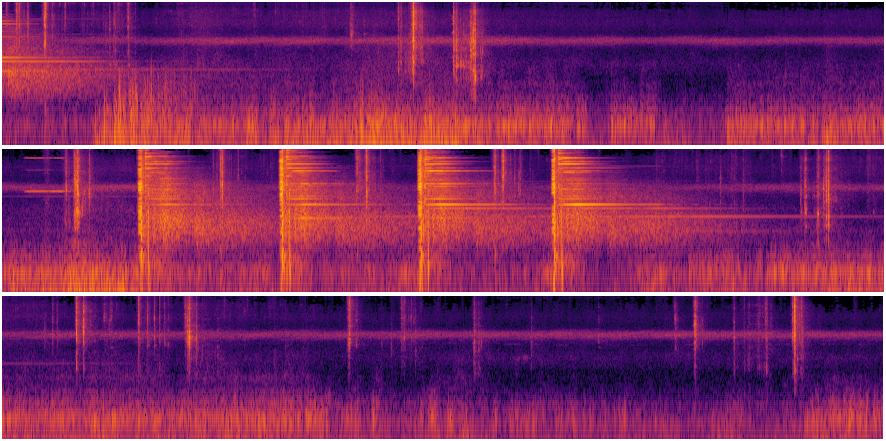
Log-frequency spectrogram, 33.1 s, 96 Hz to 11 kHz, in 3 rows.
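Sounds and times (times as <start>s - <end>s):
pistol shots: 0.0s - 1.7s, 12.7s - 21.6s
steel target ringing: 0.0s - 2.0s, 12.7s - 21.8s
high insect drone: 0.0s - 33.0s.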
